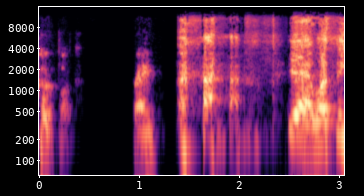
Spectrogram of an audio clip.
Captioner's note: laughing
